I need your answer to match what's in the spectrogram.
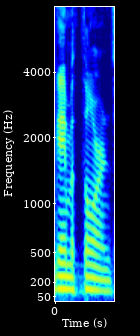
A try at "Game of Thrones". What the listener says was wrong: It's Game of Thrones, by the way. Yeah, you said Thorns.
